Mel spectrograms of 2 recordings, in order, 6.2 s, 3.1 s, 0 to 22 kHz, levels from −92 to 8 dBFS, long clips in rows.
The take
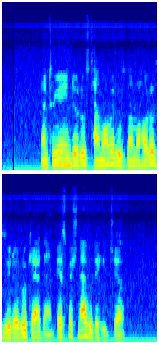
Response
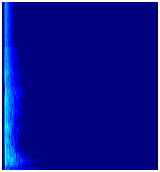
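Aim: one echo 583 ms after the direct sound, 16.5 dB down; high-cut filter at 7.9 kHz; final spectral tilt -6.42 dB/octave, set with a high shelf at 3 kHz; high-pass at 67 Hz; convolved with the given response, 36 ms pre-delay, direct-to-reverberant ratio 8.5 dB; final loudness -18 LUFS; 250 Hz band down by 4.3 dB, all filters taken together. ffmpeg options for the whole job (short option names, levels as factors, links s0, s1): -filter_complex "[0:a]highpass=67,lowpass=7900,equalizer=f=250:t=o:g=-6,highshelf=f=3000:g=6.5,aecho=1:1:583:0.15,asplit=2[s0][s1];[1:a]atrim=start_sample=2205,adelay=36[s2];[s1][s2]afir=irnorm=-1:irlink=0,volume=0.237[s3];[s0][s3]amix=inputs=2:normalize=0,volume=3.35"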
